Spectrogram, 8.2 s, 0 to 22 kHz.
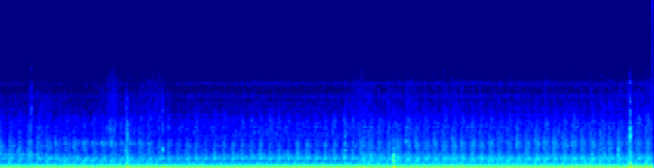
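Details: Audi A3 cold start: uneven lopey rough idle with an occasional stumble every few seconds, a misfire; the owner suspects the fuel injectors, cause not confirmed.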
